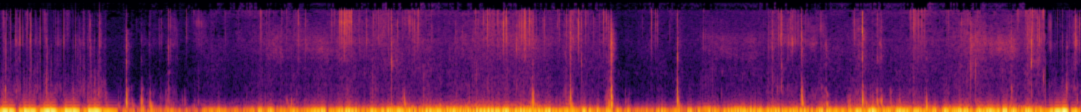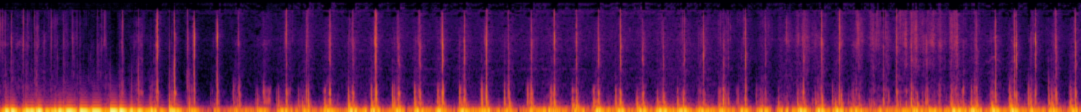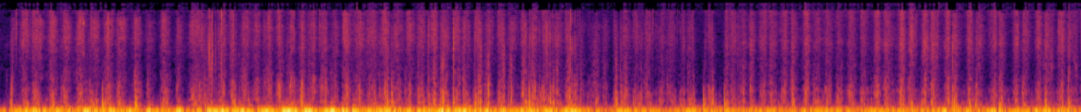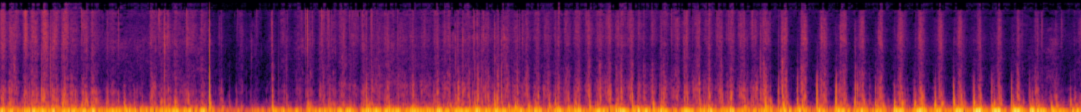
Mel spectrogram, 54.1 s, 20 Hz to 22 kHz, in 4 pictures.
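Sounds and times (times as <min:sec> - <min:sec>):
rapid tapping: 0:15.4 - 0:54.0.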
